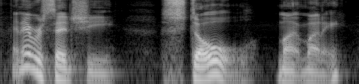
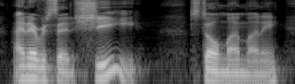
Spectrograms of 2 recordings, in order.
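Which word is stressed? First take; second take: stole; she. First: The stress is on the word 'stole'. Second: The stress is on the word 'she'. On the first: She took the money some other way. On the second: Someone else stole the money.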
